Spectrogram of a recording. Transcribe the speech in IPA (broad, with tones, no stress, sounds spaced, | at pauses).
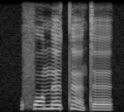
f ɔ˦ n ɛ˦ t ɛ̃˦˨ t ɛ˧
